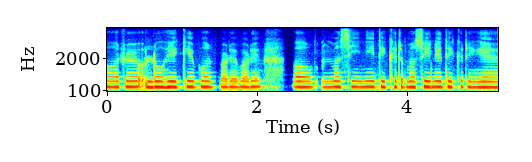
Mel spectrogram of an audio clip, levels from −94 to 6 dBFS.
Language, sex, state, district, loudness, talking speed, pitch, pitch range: Hindi, female, Bihar, Patna, -13 LUFS, 140 wpm, 220 Hz, 215-225 Hz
